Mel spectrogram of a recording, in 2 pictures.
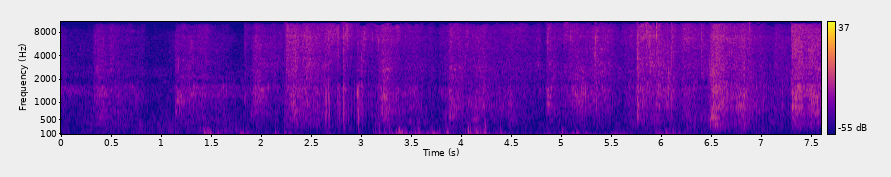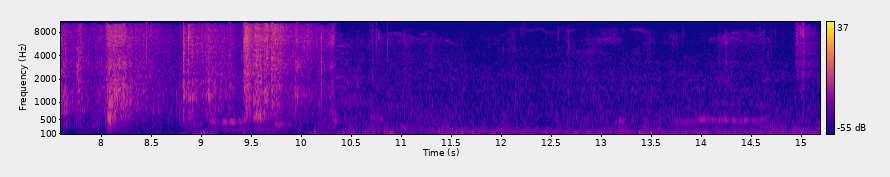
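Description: Footsteps on the wet sand and rock floor of a sea cave, irregular steps for about ten seconds. The sound then changes to a steady low hum.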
